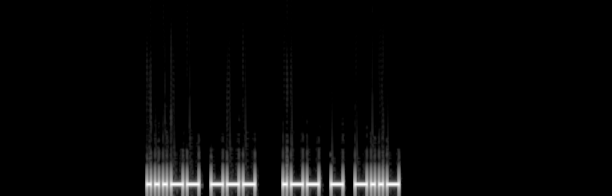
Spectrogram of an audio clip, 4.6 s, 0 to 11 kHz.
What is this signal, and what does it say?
Morse code, heard as a keyed tone, about 38 wpm, 700 Hz. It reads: 3O WTX
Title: Winter Field Day Exchanges Encore 40wpm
